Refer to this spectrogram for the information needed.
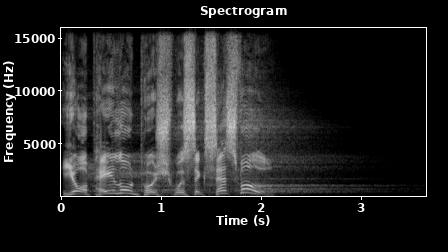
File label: Announcer Town Crier Success Payload Push; paladins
